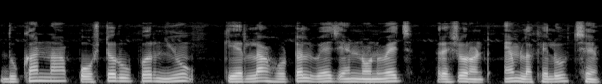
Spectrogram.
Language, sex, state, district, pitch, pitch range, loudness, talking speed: Gujarati, male, Gujarat, Navsari, 135 Hz, 125-150 Hz, -17 LUFS, 130 wpm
